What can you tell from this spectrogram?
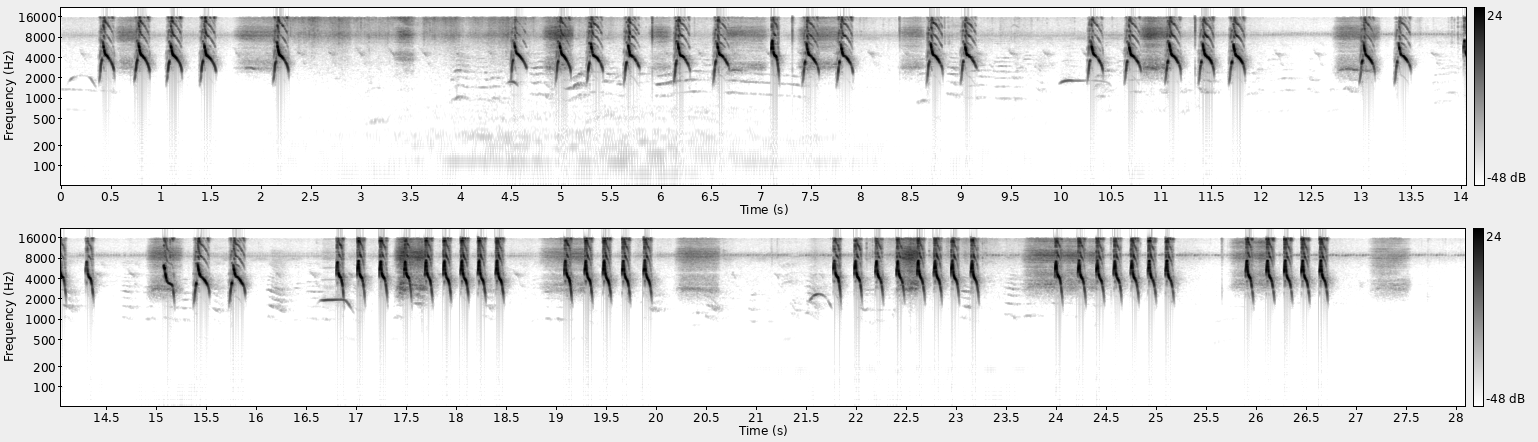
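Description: Ciblek (bar-winged prinia) singing its loud chattering song in repeated bursts of rapid, sharp, high-pitched notes, each burst about a second long and separated by short pauses.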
